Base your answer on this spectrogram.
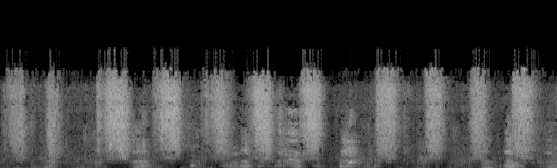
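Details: Large sows crowded in a pen, grown too big to fit together; short, noisy grunting bursts repeat roughly every half second to second, with hissy, rustling texture between them.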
